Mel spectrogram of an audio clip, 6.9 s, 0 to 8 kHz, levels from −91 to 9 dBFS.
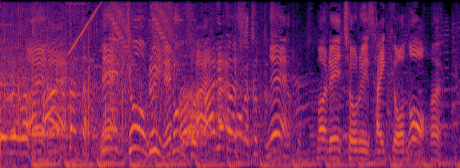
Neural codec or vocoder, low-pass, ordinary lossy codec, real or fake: none; none; none; real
